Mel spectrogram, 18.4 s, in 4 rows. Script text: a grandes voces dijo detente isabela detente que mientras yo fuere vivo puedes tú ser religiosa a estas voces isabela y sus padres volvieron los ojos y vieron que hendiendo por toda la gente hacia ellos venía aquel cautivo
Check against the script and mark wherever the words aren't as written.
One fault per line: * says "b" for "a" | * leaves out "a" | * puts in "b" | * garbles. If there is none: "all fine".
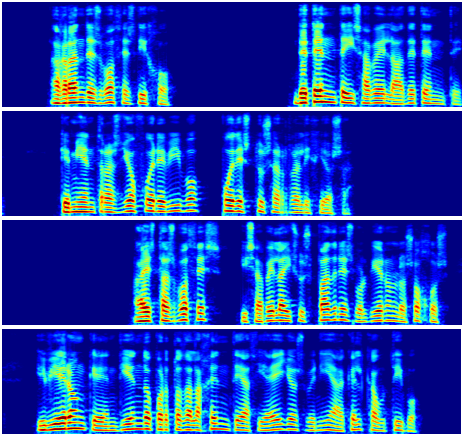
all fine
